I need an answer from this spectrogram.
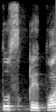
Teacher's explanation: سین کو باریک پڑھنا ہے، اس کو سواد نہیں پڑھنا، ٹھیک ہے، پر نہیں پڑھنا۔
